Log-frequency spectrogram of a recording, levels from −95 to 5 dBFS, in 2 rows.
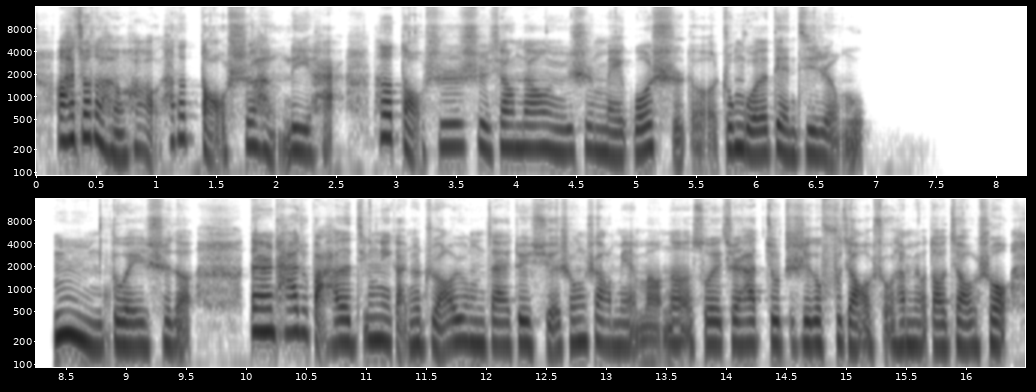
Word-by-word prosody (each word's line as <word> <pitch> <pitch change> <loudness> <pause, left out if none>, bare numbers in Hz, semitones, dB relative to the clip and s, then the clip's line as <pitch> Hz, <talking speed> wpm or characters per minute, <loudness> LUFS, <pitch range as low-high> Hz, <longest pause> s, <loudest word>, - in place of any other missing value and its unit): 啊， 265 - +6
她 - - +8
教 295 +1 +5
得 280 -2 +3
很 175 -8 0
好， 200 +2 -5
她 255 - -4
的 280 +1 0
导 275 - -1
师 225 - -2
很 205 -6 -1
厉 190 -2 +1
害， 175 - -6 0.2
她 290 0 +3
的 285 - -3
导 220 - 0
师 220 0 -3
是 220 -1 -3
相 210 +2 0
当 205 -2 0
于 185 - -2
是 200 +2 -4
美 175 -4 -1
国 180 +5 +1
史 - - -4
的 - - -7
中 200 +1 +2
国 180 -3 +2
的 180 - +1
奠 180 -2 0
基 175 +1 -1
人 160 - -3
物。 - - -7 1.5
嗯， 230 -6 +6
对， 175 -3 +2
是 180 +2 -3
的。 180 - -2 0.5
但 275 0 +7
是 270 - +6
她 260 +1 +2
就 260 - -1
把 - - +3
她 185 - -1
的 190 0 +3
精 210 +3 0
力 200 -2 +2
感 165 -1 -4
觉 180 +1 0
主 180 0 -3
要 180 - 0
用 195 -2 +1
在 180 0 -1
对 185 +2 +2
学 165 -2 -4
生 190 +3 0
上 195 -4 -2
面 175 0 -3
嘛， 105 0 -3
那 185 - 0
所 185 0 -1
以 - - +1
其 - - -9
实 185 - +1
她 185 0 +1
就 185 +1 -1
只 180 - -7
是 185 +2 -1
一 - - +4
个 185 - +3
副 195 +2 -4
教 170 -3 +1
授， - - -6
她 180 - 0
没 180 -1 0
有 - - -3
到 170 -1 +1
教 170 0 0
授， 175 0 +2
185 Hz, 285 characters per minute, -22 LUFS, 175-210 Hz, 1.5 s, 她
